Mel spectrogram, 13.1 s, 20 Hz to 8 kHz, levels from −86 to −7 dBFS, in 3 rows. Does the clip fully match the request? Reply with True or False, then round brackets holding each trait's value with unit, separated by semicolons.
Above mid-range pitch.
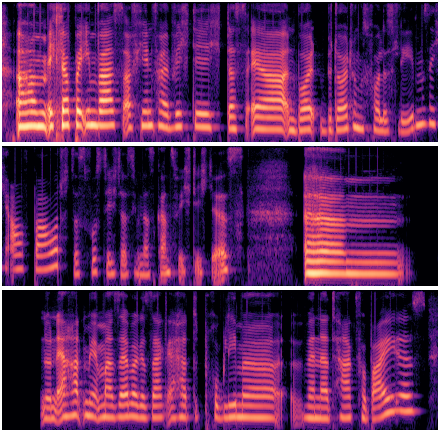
True (215 Hz)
